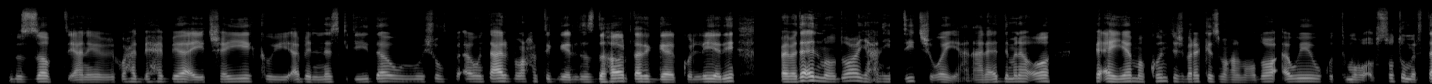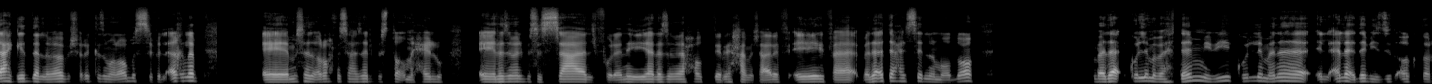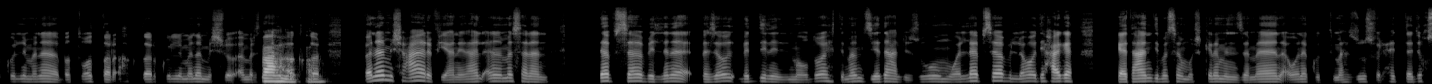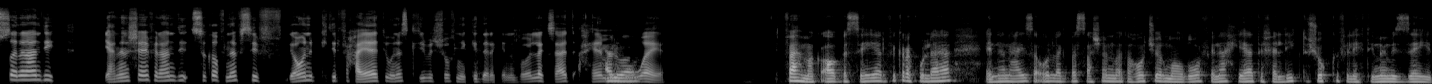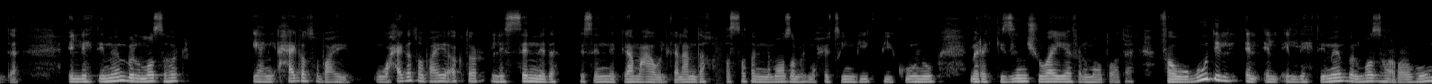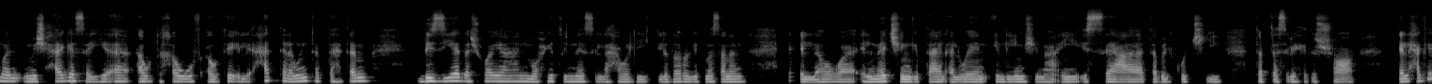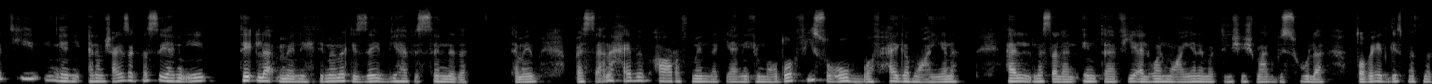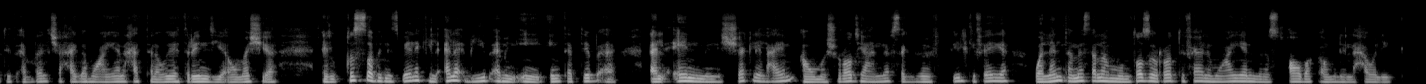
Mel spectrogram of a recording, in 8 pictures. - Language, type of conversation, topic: Arabic, advice, ازاي أتخلص من قلقي المستمر من شكلي وتأثيره على تفاعلاتي الاجتماعية؟
- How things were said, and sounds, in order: horn; other background noise; in English: "الماتشينج"; in English: "تريندي"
